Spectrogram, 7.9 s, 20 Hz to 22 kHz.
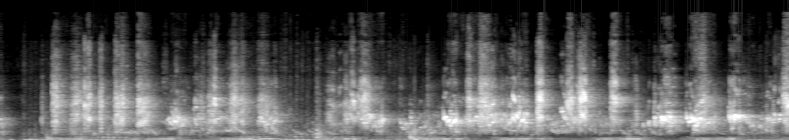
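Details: Budgerigars singing and chirping in a mating context: dense, scratchy, high warbling chatter from several birds that runs nonstop, over a low, arched hooting tone repeated about every 0.7 seconds.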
